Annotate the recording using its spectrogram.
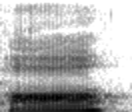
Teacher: the ah in English the back of my tongue is down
